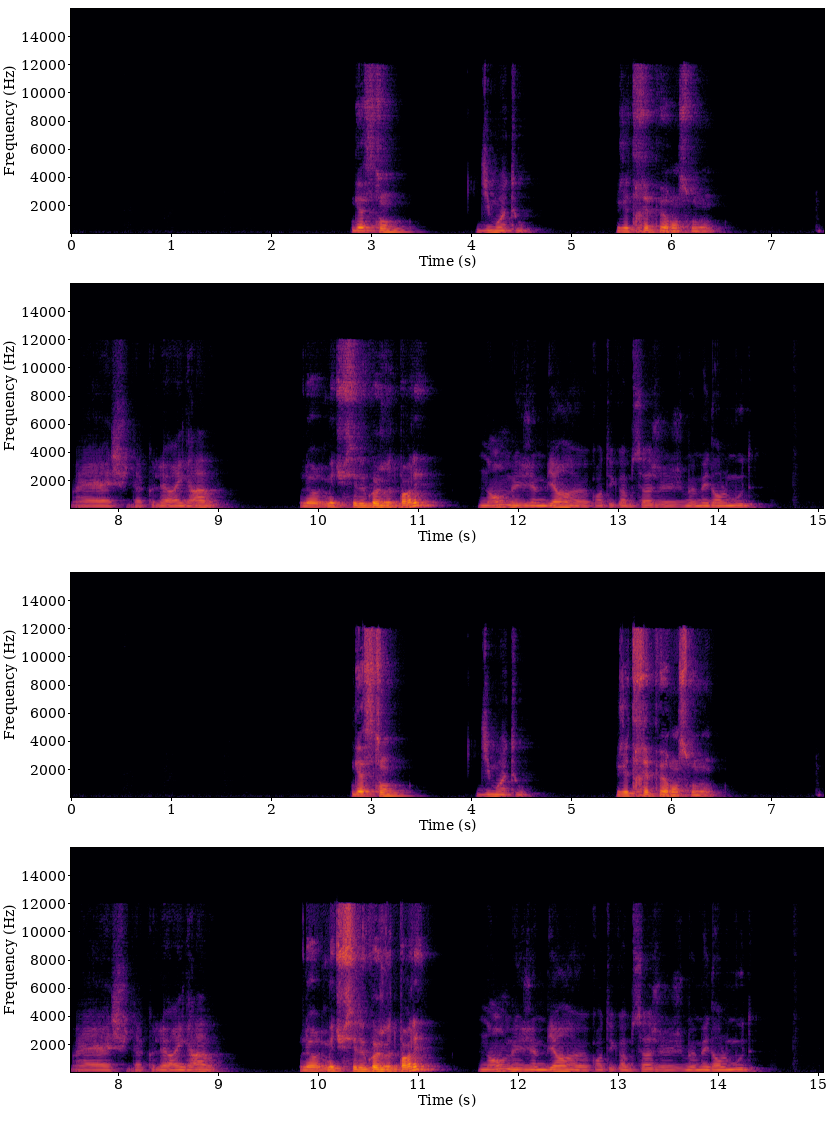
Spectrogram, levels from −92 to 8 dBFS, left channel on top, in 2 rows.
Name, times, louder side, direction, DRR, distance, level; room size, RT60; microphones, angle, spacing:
voice 1, 2.8-3.4 5.5-6.4 9.8-11.2, right 2 dB, 40° right, 0.7 m, -26 dB
voice 2, 4.1-4.6 7.5-9.0 11.6-14.4, equal, ahead, 0.5 m, -32 dB
10.5 x 5.6 x 7.0 m
head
